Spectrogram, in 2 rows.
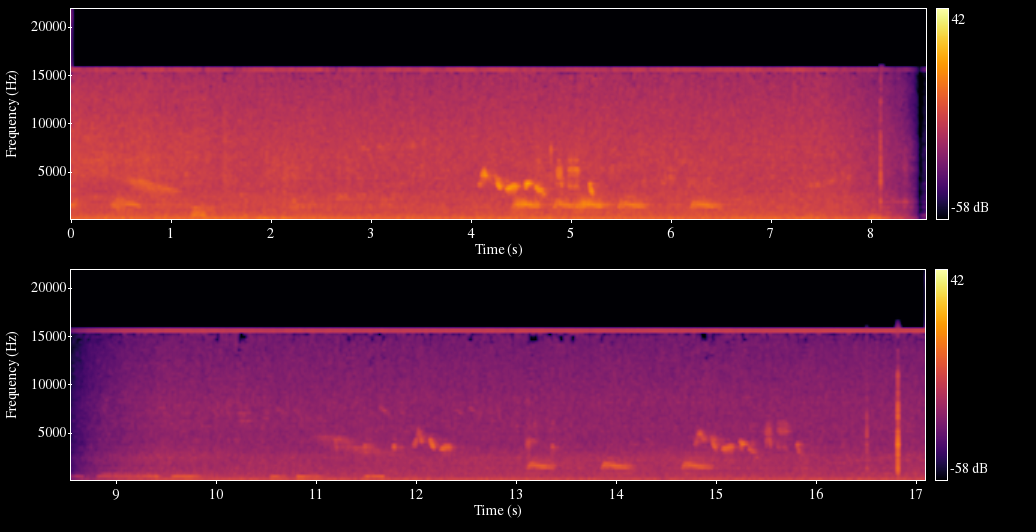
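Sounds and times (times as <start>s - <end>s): birds calling: 0.0s - 16.0s
high bird chirps: 4.1s - 6.5s.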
